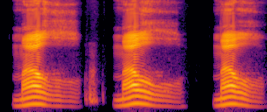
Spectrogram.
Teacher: di huruf ghain yang sukun tadi dipertebal sedikit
